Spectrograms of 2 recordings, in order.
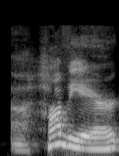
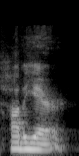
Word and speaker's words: Javier: name and uh but I've been saying Javier Gard desal for 15 years and I at least learned today that it is habier uh that said you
